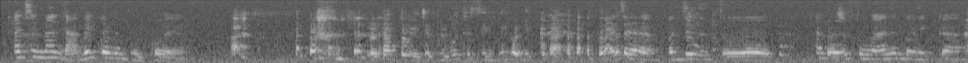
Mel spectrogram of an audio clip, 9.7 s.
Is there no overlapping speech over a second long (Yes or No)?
Yes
